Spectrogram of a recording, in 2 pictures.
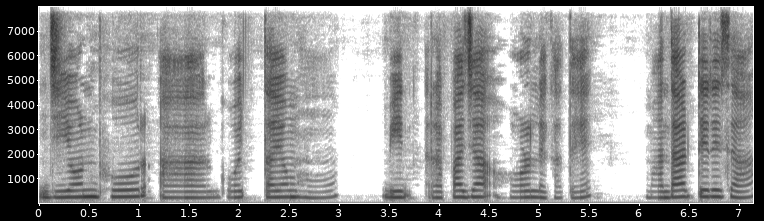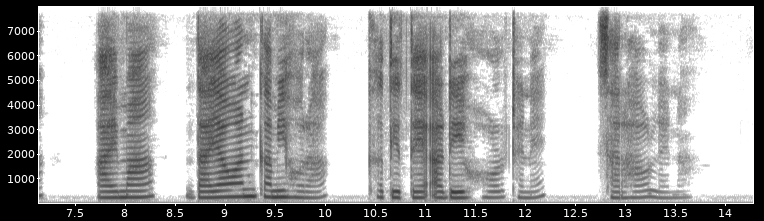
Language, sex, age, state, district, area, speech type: Santali, female, 18-30, West Bengal, Bankura, rural, read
